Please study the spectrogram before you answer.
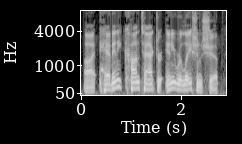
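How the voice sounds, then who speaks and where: A man hosts a political talk radio show in a measured, unhurried voice. His studio sound is dry and close, with no room echo. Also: mid-range voice, lively intonation, darkish tone. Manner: measured, reads out web addresses slowly. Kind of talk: hosting a political interview.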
